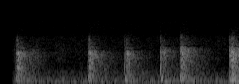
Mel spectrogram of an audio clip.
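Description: Percussion strikes opening a song recording: five sharp hits in a quick, uneven pattern, beginning just after silence, with a dull, old-recording top end.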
